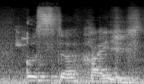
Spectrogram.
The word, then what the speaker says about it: Österreich: Incidentally, Taco was from Austria, which in German is pronounced as Österreich, the dimension of the East.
